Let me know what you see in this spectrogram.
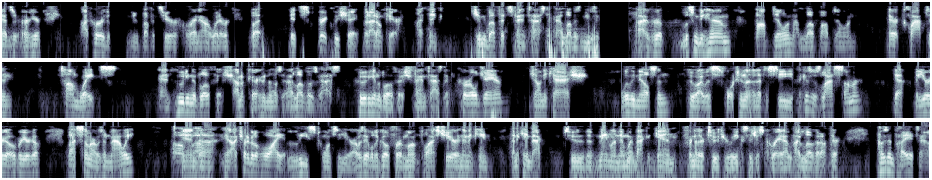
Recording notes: recorded right on the street in Key West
